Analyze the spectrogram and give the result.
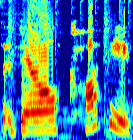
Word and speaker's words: Daryl Cioffi: And to help me with that today is Daryl Cioffi.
